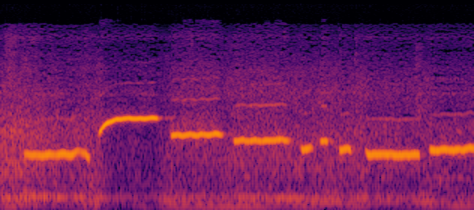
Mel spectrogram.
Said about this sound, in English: a few seasons in, Larry is outside of a Cineplex and he's he's whistling a tune to which an aggrieved Jewish patron overhears, and this is what happens.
